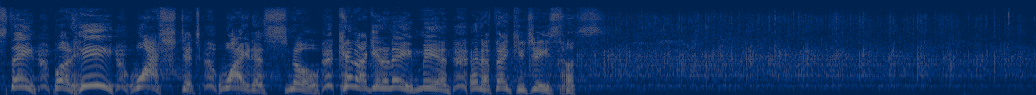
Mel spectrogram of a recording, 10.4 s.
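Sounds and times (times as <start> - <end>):
speech: 0.0 - 6.1
audience applause: 5.9 - 10.3.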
